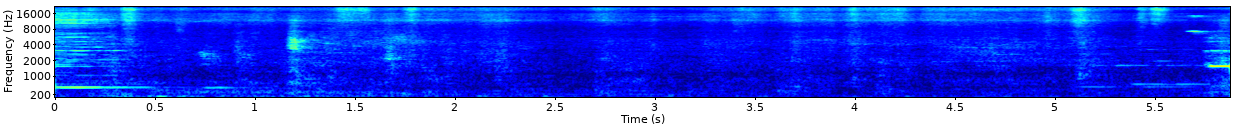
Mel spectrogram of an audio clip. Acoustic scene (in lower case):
elevator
